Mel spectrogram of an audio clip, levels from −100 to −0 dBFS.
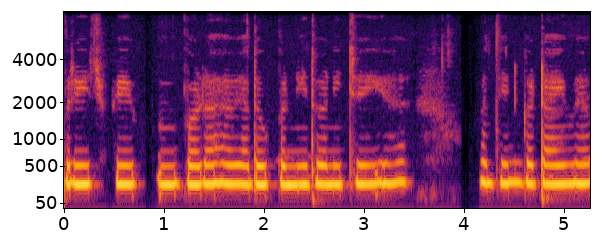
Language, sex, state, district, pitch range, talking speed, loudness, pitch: Hindi, female, Jharkhand, Deoghar, 255-270 Hz, 115 wpm, -17 LUFS, 260 Hz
